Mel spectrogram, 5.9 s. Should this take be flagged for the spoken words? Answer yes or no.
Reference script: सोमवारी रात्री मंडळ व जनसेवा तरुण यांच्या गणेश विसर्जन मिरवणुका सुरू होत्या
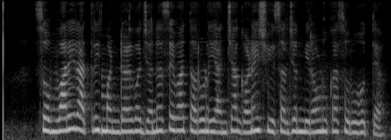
no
